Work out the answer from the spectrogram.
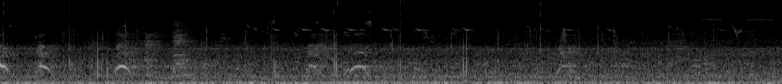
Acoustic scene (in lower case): park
